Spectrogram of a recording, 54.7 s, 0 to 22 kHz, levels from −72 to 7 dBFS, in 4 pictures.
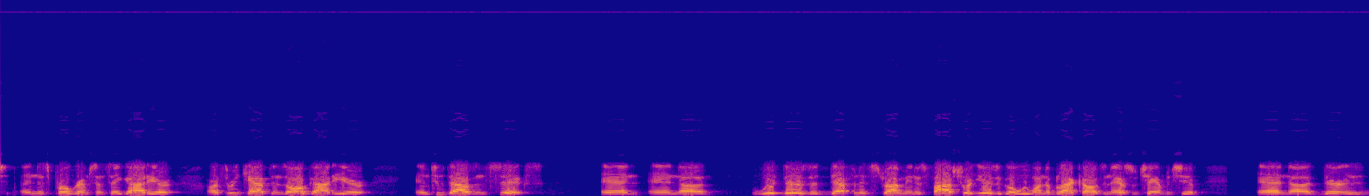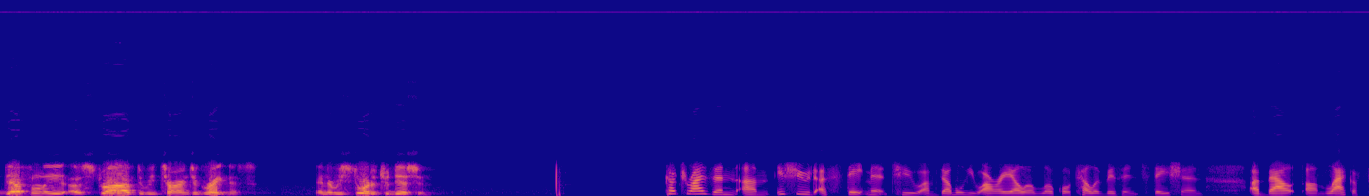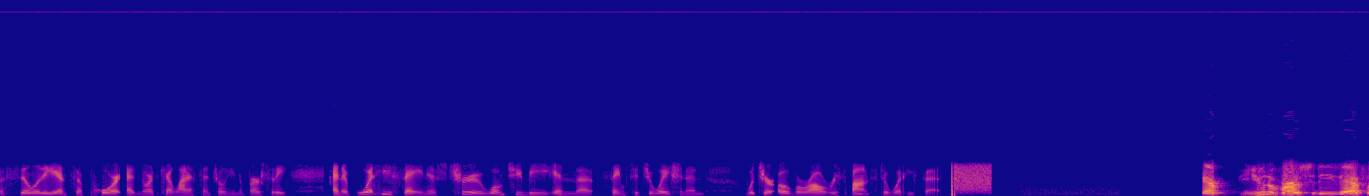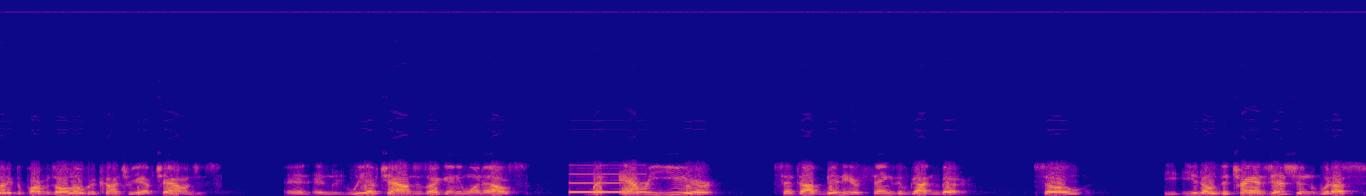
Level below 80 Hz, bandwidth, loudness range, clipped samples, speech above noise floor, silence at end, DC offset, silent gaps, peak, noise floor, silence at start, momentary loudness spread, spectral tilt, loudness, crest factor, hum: -76 dBFS; over 20 kHz; 16 LU; under 0.1%; 44 dB; 0 s; under 0.1%; none; -4 dBFS; -64 dBFS; 0 s; 22 LU; -5.5 dB/octave; -19 LUFS; 18 dB; none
